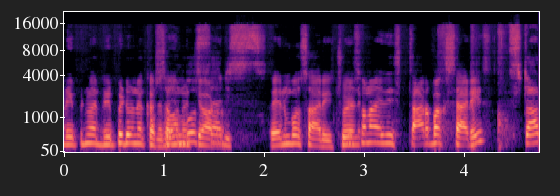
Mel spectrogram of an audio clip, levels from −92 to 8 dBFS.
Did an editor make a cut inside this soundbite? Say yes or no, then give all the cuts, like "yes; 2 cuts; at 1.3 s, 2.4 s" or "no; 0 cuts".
yes; 1 cut; at 2.7 s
